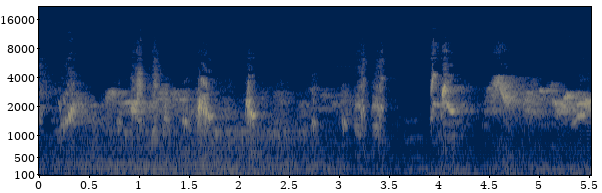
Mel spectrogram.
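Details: Red-whiskered bulbul song, played to train young birds or excite birds: scattered bright chirps and short warbles over a steady hiss of background noise, with a pause near four seconds.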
